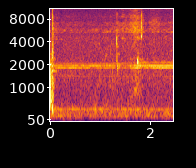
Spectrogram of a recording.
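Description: One brief splash at the very start as a bass is let go from the hand into the water.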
